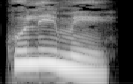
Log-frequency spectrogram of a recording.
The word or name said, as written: ಕುಲಿಮೆ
